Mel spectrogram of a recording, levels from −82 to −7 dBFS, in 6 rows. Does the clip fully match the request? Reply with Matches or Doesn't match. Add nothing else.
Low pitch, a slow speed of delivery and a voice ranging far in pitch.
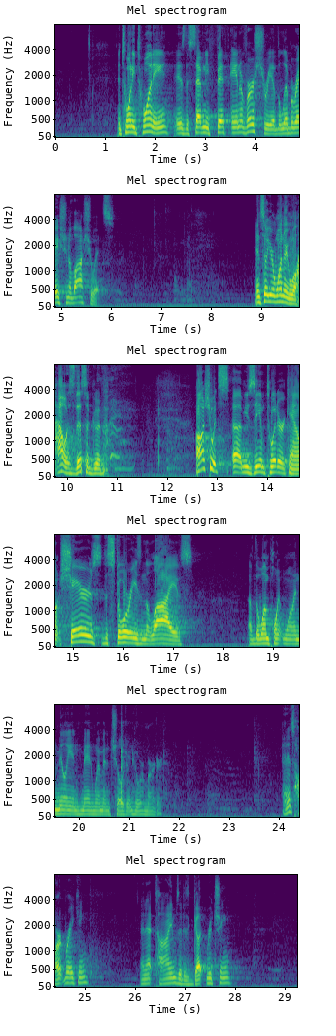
Matches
